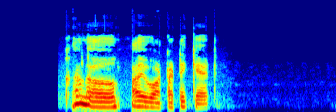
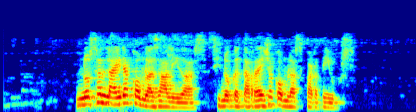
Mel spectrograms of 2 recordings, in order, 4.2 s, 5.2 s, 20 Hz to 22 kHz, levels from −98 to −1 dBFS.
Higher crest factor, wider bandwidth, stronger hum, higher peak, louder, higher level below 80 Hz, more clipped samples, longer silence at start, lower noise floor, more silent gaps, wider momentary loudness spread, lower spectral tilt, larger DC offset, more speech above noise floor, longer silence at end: about the same, 16 dB vs 16 dB; about the same, 7.2 kHz vs 7.4 kHz; neither; about the same, -2 dBFS vs -2 dBFS; about the same, -14 LUFS vs -15 LUFS; about the same, -56 dBFS vs -60 dBFS; neither; second, 0.8 s vs 0.95 s; about the same, -78 dBFS vs -76 dBFS; neither; second, 9 LU vs 13 LU; about the same, -6 dB/octave vs -6.5 dB/octave; neither; first, 65 dB vs 61 dB; first, 1.6 s vs 0.85 s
